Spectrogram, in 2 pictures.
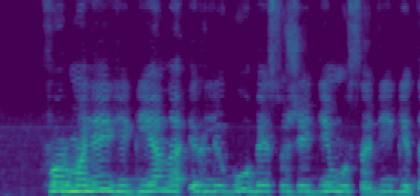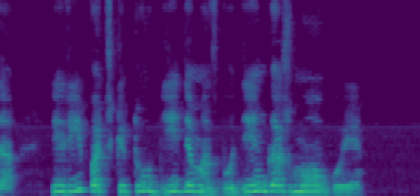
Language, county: Lithuanian, Panevėžys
